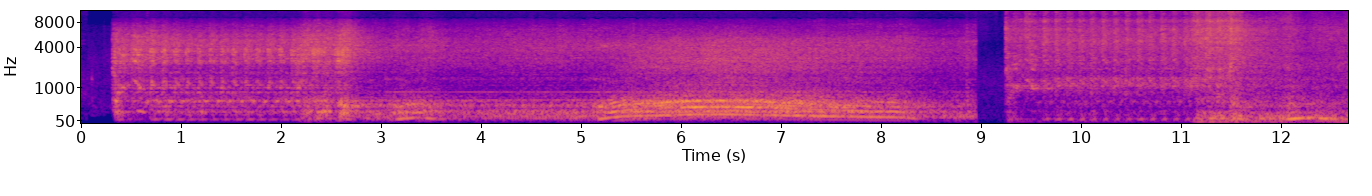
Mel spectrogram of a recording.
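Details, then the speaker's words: RWB Porsche 911 Targa with freshly rebuilt 964 3.6L air-cooled flat-six, lightened flywheel, ITBs and fuel injection, after first tune: catches quickly, revs, settles to a crisp even idle; normal start and idle. "How's that sound? That's so nice."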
